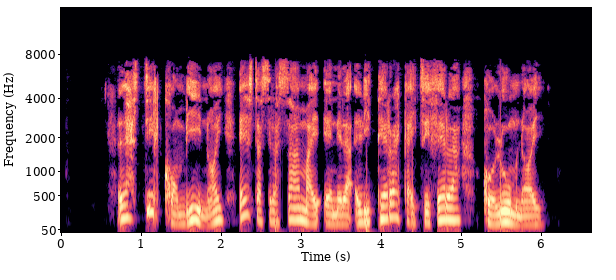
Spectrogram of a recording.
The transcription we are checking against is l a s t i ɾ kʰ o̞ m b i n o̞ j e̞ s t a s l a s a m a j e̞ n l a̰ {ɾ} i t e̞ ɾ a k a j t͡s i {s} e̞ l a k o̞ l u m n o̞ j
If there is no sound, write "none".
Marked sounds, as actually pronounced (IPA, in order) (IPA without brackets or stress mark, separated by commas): l, f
